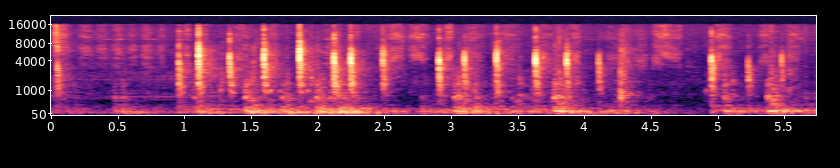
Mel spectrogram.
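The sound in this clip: Someone writes on a board during a maths lecture, making a faint, steady run of quick scratchy strokes and small taps that continue throughout, with nobody talking.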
